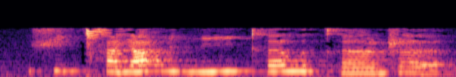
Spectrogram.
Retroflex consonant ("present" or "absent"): present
